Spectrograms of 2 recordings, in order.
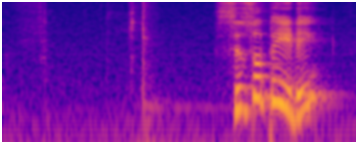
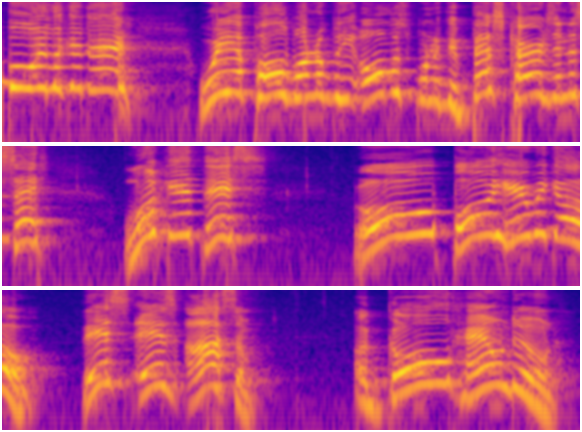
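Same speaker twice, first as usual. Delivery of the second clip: louder and higher, bursting with excitement; thrilled; 5 semitones higher, 6 dB louder than usual. Real, not acted. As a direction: show off the big pull, barely containing joy. Pulled a gold rare card.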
